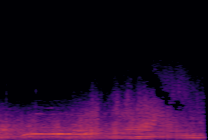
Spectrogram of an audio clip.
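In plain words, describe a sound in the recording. A crowd cheers.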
